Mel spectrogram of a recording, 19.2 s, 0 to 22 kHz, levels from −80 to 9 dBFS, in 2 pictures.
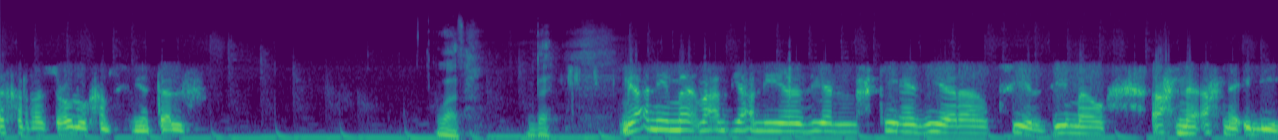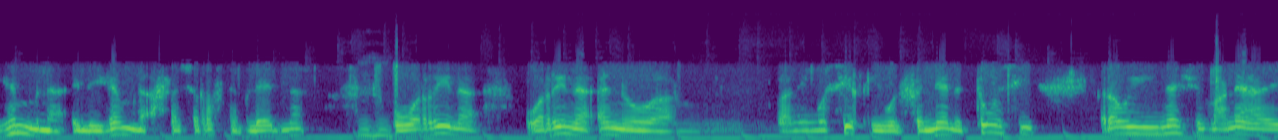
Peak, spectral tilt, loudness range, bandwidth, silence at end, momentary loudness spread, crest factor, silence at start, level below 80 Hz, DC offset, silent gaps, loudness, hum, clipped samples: -6 dBFS; -7.5 dB/octave; 5 LU; 10 kHz; 0 s; 19 LU; 14 dB; 0 s; -38 dBFS; under 0.1%; none; -20 LUFS; none; under 0.1%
